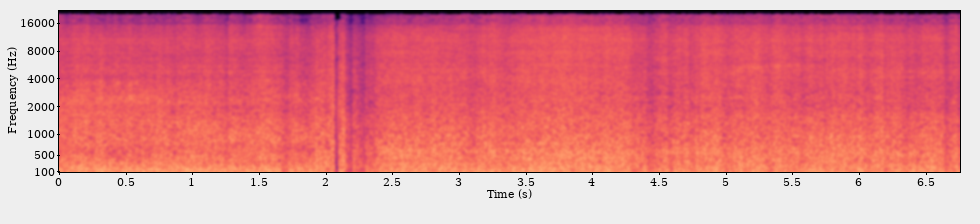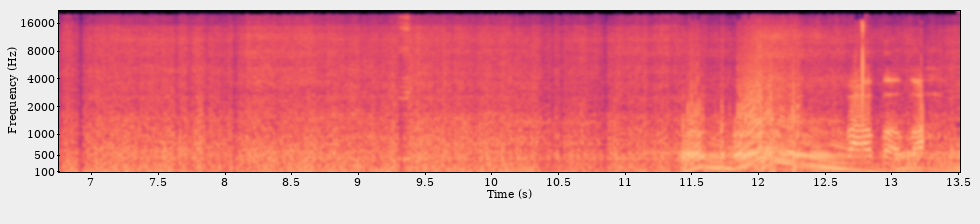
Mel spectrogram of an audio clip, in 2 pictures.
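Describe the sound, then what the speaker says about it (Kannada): A Suzuki Hayabusa superbike on a highway, heard while riding behind on another motorcycle: a loud steady engine drone and wind roar throughout, then rising, sweeping revs near the end as it pulls away. "It's Suzuki ಹಯಾಬುಸಾ."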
